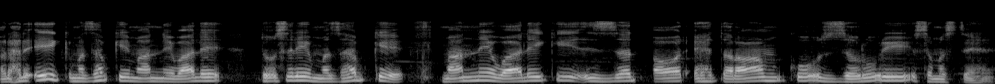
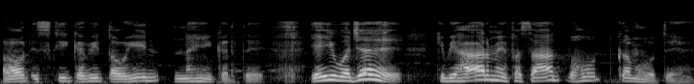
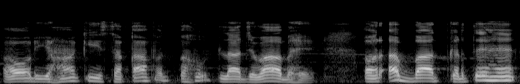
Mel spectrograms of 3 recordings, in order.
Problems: none marked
